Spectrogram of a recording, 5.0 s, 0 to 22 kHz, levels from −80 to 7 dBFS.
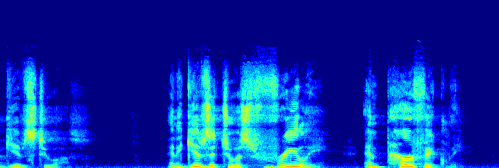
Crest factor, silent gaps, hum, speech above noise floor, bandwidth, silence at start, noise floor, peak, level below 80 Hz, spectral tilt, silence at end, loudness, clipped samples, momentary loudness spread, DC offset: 20 dB; none; none; 38 dB; 15.5 kHz; 0 s; -64 dBFS; -6 dBFS; -50 dBFS; -3 dB/octave; 0.4 s; -25 LUFS; under 0.1%; 17 LU; under 0.1%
